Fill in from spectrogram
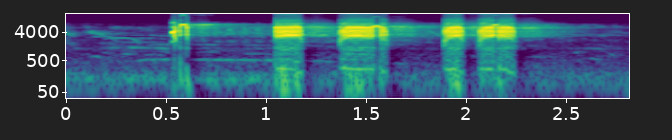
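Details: Black francolin in Sindh, Pakistan: a loud, harsh grating call, one short clipped note followed by two pairs of rasping, buzzy bursts, the whole phrase lasting about two seconds against a quiet background.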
